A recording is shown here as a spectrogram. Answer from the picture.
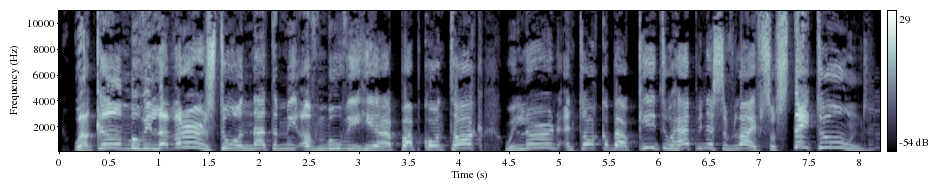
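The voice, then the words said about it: Put-on French accent. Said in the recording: “the last French accent I'll do in a while”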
